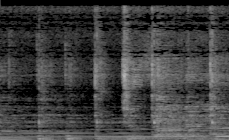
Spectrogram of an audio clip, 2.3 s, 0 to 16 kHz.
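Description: A 7-inch vinyl single playing on a turntable: a song with singing over bass and drums.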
